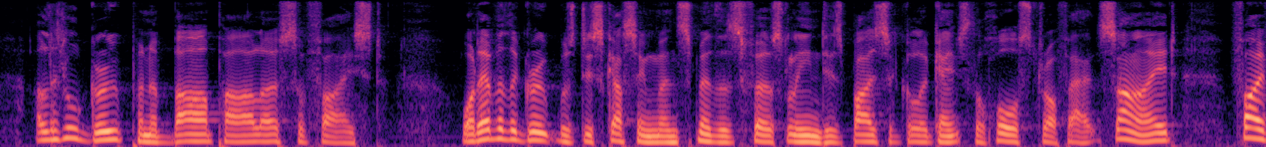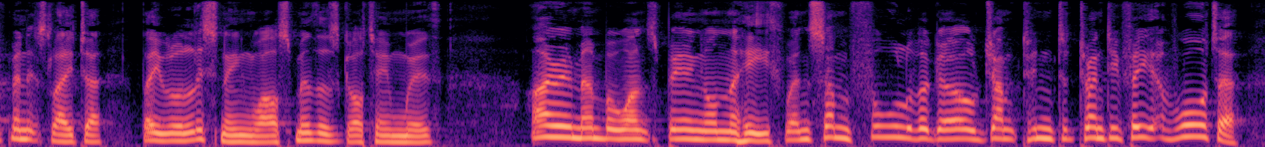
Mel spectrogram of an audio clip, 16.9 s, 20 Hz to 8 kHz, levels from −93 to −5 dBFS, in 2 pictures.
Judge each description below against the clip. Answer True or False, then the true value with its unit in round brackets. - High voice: False (150 Hz)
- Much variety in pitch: True (6.3 semitones)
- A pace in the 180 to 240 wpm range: True (190 wpm)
